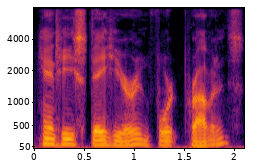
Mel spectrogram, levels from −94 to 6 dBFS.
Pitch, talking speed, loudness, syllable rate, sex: 95 Hz, 200 wpm, -16 LUFS, 5.3 syllables/s, male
